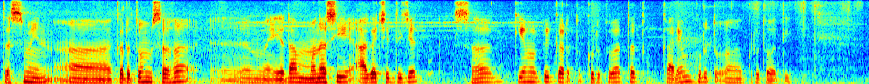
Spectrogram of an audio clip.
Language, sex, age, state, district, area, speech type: Sanskrit, male, 18-30, Maharashtra, Nagpur, urban, spontaneous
